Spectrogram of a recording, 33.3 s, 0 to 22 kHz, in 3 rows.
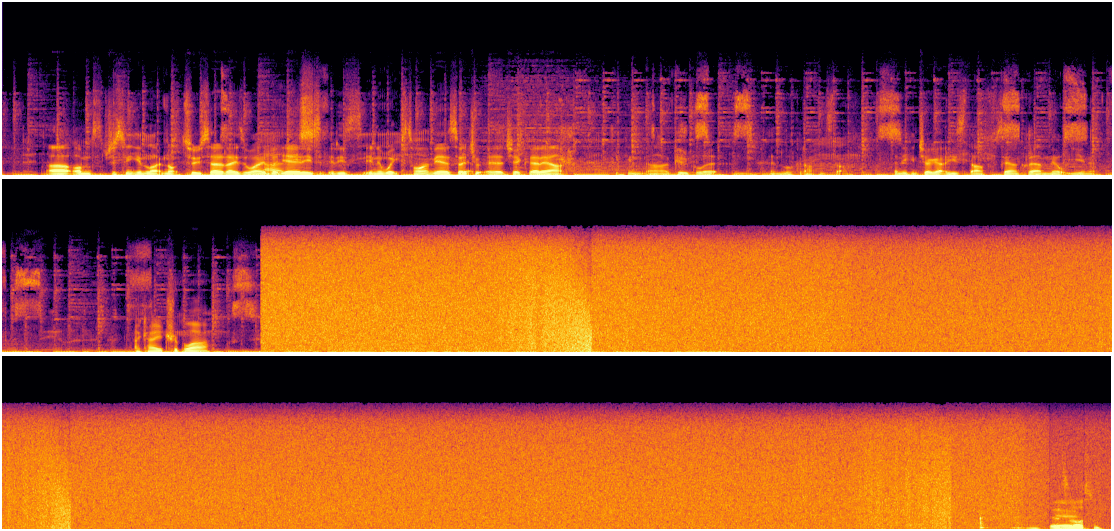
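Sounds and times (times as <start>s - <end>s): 
speech: 0.4s - 11.2s, 12.4s - 13.3s, 32.7s - 33.0s
laughter: 1.6s - 5.6s, 32.3s - 33.2s
dense hissing white noise music: 2.5s - 3.2s, 13.7s - 33.2s.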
